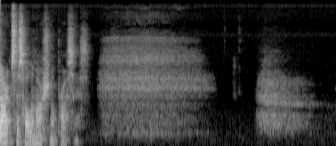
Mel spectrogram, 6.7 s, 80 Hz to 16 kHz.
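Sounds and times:
speech: 0.0s - 1.8s
slow breathing in through the nose: 2.0s - 4.3s, 5.1s - 6.5s.

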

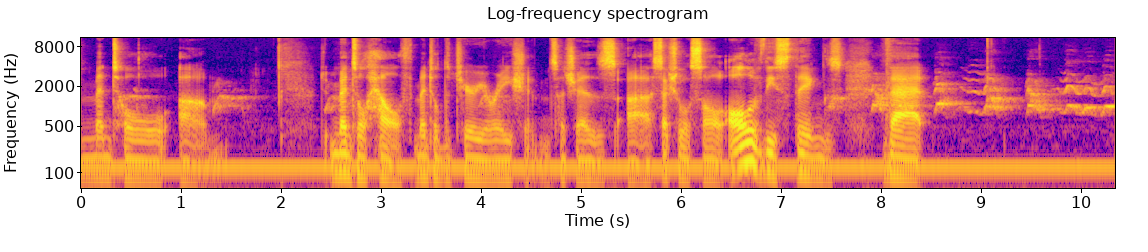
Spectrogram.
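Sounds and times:
steady low electrical hum: 0.0s - 10.3s
speech: 0.2s - 8.6s
neighbor's dog barking: 1.4s - 1.7s, 7.5s - 10.3s.

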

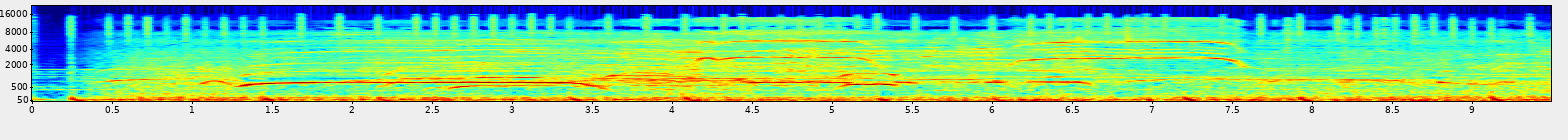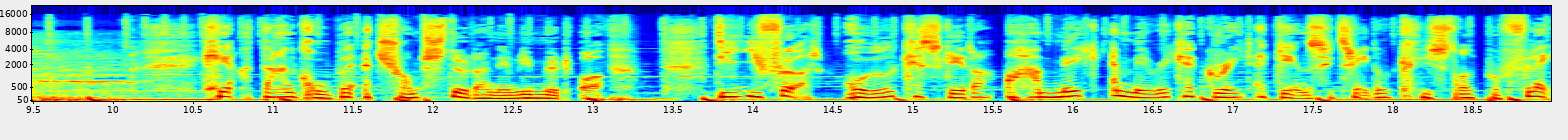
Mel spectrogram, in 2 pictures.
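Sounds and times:
crowd howling and jeering from the sidewalk: 0.2s - 10.2s
wailing sirens of passing vehicles: 0.3s - 10.1s
speech: 10.7s - 18.9s.

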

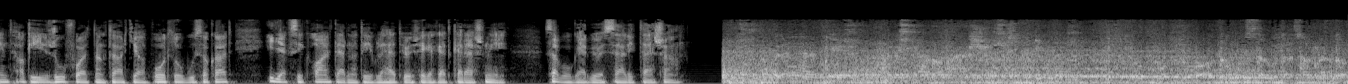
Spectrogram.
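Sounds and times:
speech: 0.0s - 9.4s
line 3 metro train rumbling into a temporary terminal station: 7.2s - 13.4s.

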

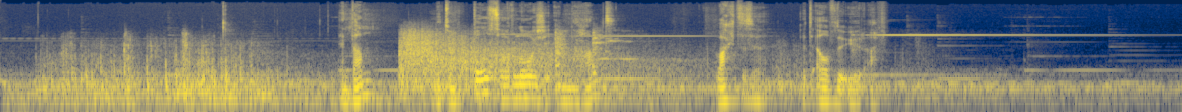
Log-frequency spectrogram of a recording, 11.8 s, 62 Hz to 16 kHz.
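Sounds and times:
artillery fire: 0.0s - 9.3s
crackling impacts: 0.0s - 9.7s
falling bombs: 0.0s - 9.9s
speech: 3.6s - 3.8s, 4.5s - 6.3s, 7.2s - 8.9s.

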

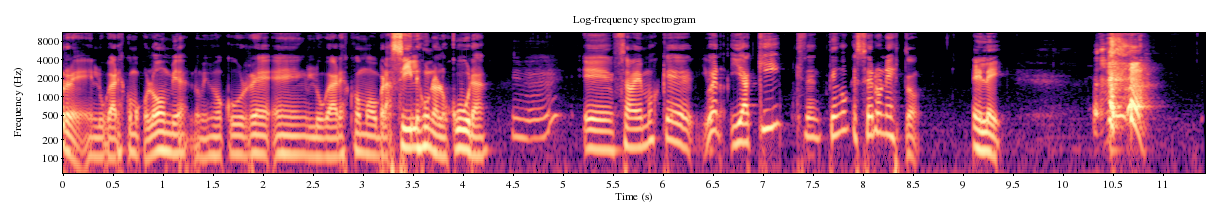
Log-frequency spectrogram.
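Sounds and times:
speech: 0.0s - 9.5s, 10.3s - 11.0s
loud sneeze: 10.4s - 11.0s.

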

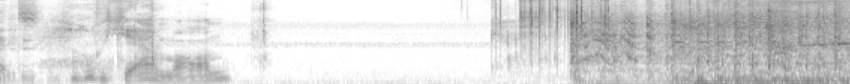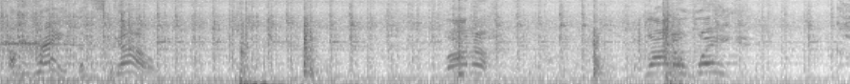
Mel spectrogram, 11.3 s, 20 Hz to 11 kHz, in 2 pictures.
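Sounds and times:
speech: 0.0s - 1.7s, 5.7s - 7.0s, 8.6s - 9.1s, 10.0s - 10.7s
hotwired car engine with solenoid starter cranking and idling: 3.8s - 11.3s.

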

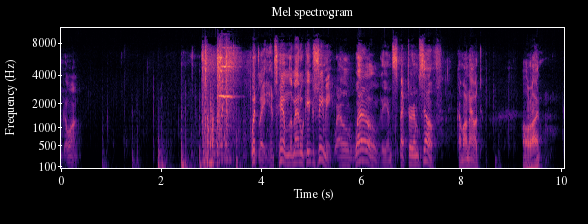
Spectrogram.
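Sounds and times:
speech: 0.1s - 0.4s, 3.8s - 8.5s, 9.2s - 9.7s
soft knocks and thumps: 0.8s - 3.8s.

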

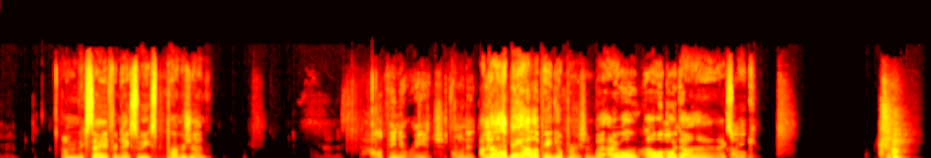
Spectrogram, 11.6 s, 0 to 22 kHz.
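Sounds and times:
speech: 0.8s - 2.7s, 4.6s - 9.5s
sneeze: 11.0s - 11.6s.

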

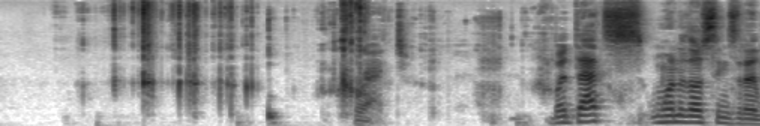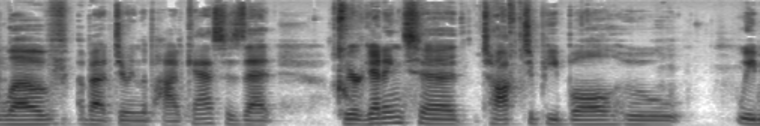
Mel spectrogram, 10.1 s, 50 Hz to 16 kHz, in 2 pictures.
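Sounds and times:
crunching on a Taffy Crunch hard candy: 0.4s - 4.3s, 7.2s - 8.8s
speech: 2.4s - 2.8s, 3.6s - 10.1s.

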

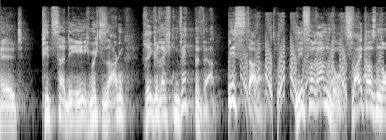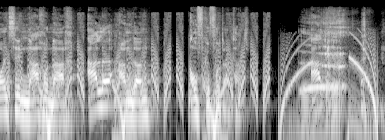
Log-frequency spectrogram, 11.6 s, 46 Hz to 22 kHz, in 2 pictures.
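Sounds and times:
speech: 0.0s - 9.6s
long loud burp after eating: 10.3s - 11.1s.

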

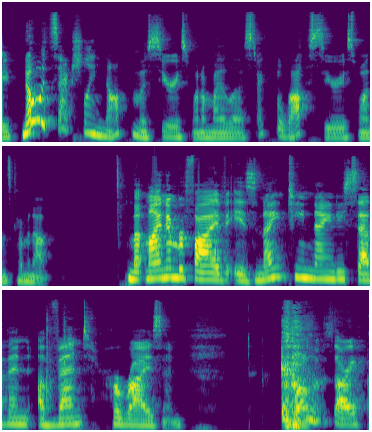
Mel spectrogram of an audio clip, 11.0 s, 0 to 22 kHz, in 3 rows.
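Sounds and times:
speech: 0.0s - 4.3s, 4.9s - 9.5s, 10.1s - 11.0s
person coughing: 10.2s - 10.8s.

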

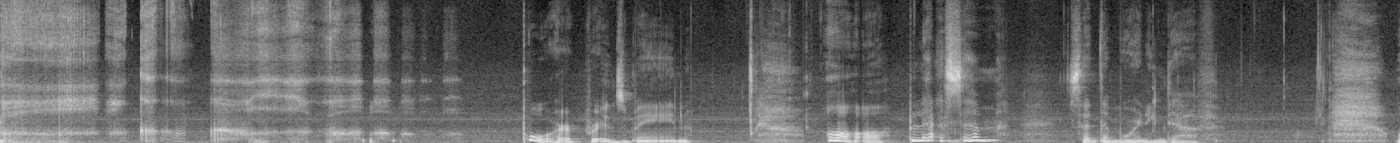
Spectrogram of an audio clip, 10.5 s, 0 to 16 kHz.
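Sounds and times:
voice imitating snoring: 0.0s - 3.4s
speech: 4.1s - 5.3s, 6.2s - 9.2s.

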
